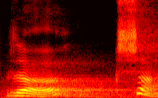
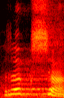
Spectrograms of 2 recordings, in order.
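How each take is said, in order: First: Slow, each sound drawn out, rising at the end; slow drawn-out reading. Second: Said in the usual way. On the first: Shown as a demonstration. Teacher slowly sounding out a word for students, drawn out. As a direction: stretch the word slowly for the class. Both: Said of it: "अब इसका शब्द हम देखें".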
